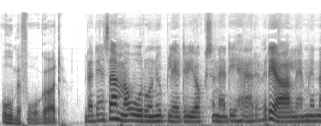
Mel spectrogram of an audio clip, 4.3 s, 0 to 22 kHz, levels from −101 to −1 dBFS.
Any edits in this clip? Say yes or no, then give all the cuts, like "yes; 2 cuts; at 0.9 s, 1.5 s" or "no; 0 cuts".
yes; 1 cut; at 3.0 s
